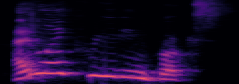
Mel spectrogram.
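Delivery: I like reading books in a sudden high voice; high mock voice. Shown as a demonstration. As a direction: squeak it out like a gushing fan. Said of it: "like this".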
